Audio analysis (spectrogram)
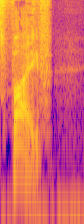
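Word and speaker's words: five: Note that although the AIM specifies the pronunciation of the number 3 as tree and the number 5 as fife, in actual practice, ATC might pronounce 3 as 3 and 5 as 5.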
